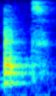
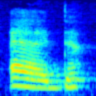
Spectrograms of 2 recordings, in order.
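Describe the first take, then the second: First: The name ends in a voiceless sound. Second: The name ends in a voiced sound. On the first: The speaker calls it wrong. "make sure that you don't call him et" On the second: The speaker calls it right. "if you have a friend named Ed"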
